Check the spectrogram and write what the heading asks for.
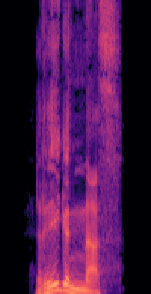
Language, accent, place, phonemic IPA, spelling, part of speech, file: German, Germany, Berlin, /ˈʁeːɡn̩ˌnas/, regennass, adjective, De-regennass.ogg
- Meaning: rainy (wet because of rain)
